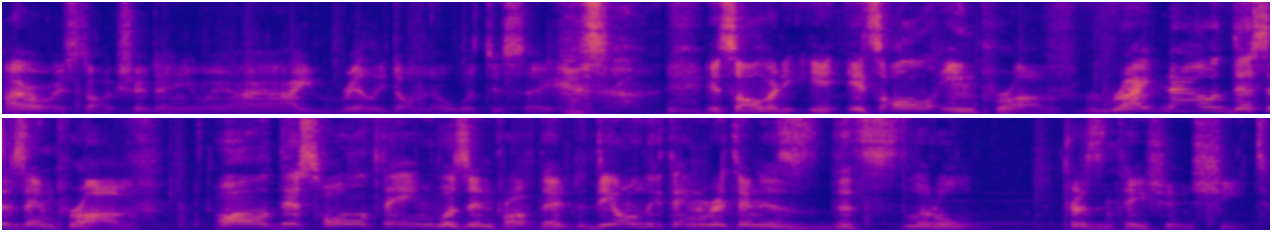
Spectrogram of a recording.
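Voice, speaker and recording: A man with a Quebec accent speaks at a moderate pace in a high pitch, his loudness swinging widely. His pitch rises and falls sharply over noticeable background noise. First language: French. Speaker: vtuber streamer. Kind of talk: live stream debut presentation, improvised. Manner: halting, stammering.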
